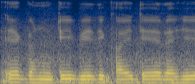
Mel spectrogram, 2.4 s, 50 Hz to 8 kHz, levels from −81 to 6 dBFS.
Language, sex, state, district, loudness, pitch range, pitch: Hindi, male, Uttar Pradesh, Shamli, -11 LUFS, 115-120 Hz, 115 Hz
